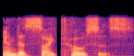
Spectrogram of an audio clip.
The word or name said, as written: endocytosis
